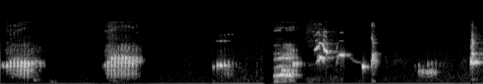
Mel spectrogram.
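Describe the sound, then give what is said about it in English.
A voice imitates animal calls: several short, throaty bursts, then a thin whine that slides up and down in pitch midway, followed by a few more brief calls, with no talking. “I said that's the whine that we learned earlier.”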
